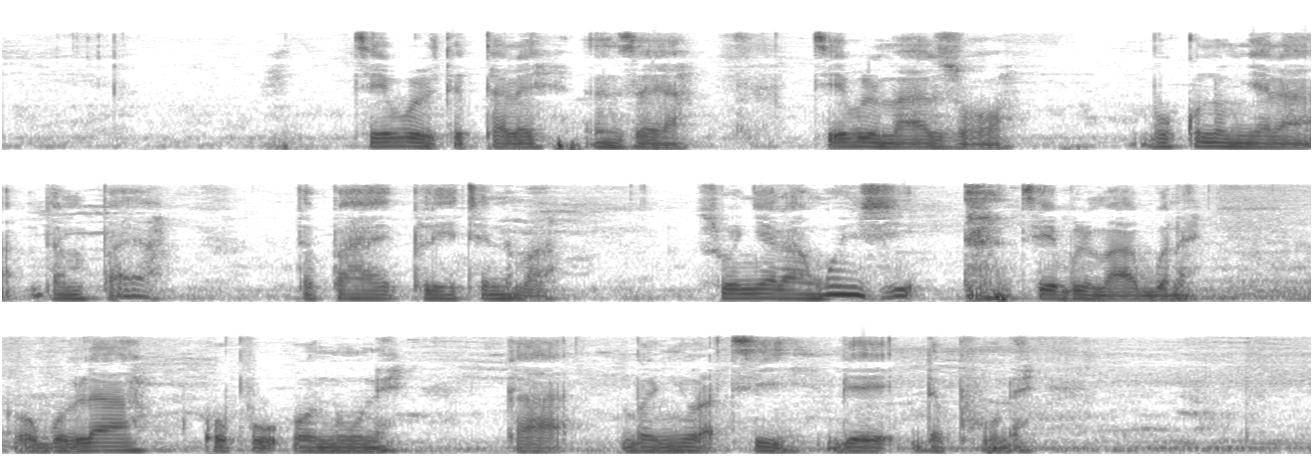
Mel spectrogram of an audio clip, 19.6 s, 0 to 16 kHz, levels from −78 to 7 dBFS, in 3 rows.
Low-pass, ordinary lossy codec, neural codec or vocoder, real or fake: 7.2 kHz; AAC, 64 kbps; none; real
